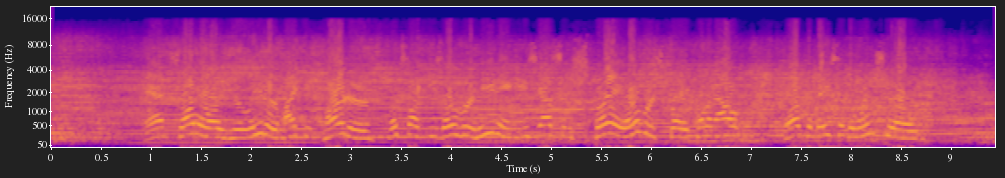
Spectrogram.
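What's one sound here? A man talks loudly near a car.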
